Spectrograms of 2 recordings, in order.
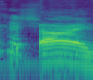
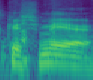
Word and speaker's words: KSHMR: or Kashmir project whatever however you want to pronounce it we're doing Kashmir for this video original yeah we got brown people in the house so it's Kashmir so I opted for a weighted MIDI controller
